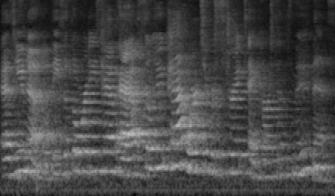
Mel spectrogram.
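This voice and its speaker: A woman's voice: a little high, moderate pace, a bit bright, natural voice. A woman playing a gleefully cruel, officious head librarian in a theatrical satirical reading, prim and official with muttered malicious asides. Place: live staged reading in a reverberant room. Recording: echoey hall from far off, faint noise.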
